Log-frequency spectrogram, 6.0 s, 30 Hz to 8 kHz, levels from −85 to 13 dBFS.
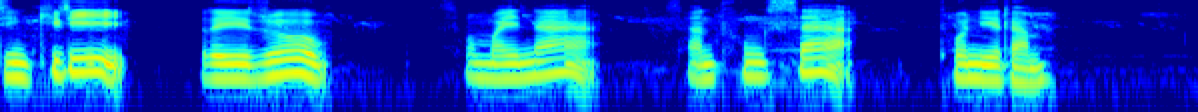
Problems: none marked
